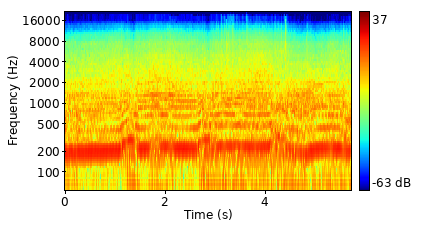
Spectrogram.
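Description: Engine revs unevenly with a stumbling, lumpy note and the pitch wavers up and down; sounds like a bad misfire under load. Cause suspected, not confirmed.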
